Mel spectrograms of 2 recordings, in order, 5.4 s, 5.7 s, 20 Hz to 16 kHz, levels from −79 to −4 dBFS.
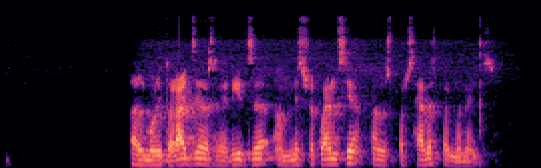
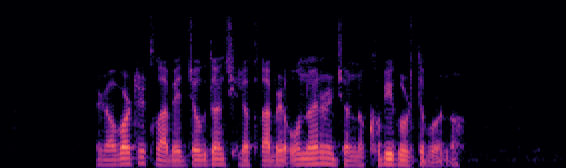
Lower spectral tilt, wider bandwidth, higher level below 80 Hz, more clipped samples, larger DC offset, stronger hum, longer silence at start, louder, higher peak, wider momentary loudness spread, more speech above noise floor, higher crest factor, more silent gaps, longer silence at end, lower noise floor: second, -3.5 dB/octave vs -7 dB/octave; about the same, 11.5 kHz vs 11.5 kHz; about the same, -60 dBFS vs -64 dBFS; neither; neither; neither; first, 1.3 s vs 0.95 s; first, -22 LUFS vs -33 LUFS; first, 0 dBFS vs -12 dBFS; about the same, 11 LU vs 9 LU; about the same, 46 dB vs 47 dB; about the same, 24 dB vs 22 dB; neither; second, 0.5 s vs 1.05 s; second, -68 dBFS vs -80 dBFS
